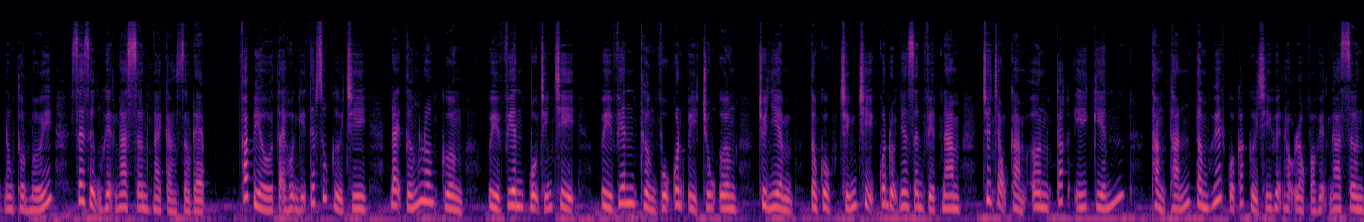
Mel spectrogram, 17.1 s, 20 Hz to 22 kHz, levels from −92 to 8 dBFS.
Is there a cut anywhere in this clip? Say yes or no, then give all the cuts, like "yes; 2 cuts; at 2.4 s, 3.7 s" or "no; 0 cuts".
no; 0 cuts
